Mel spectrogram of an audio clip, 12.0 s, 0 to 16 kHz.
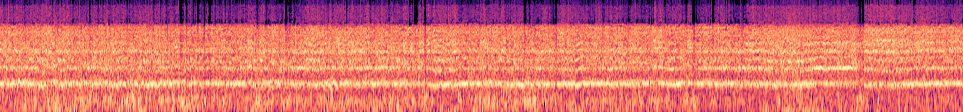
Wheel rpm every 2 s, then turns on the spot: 240, 230, 220, 230, 230, 220.
none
